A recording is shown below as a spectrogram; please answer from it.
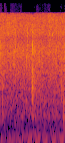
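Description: Chopped onions and brinjal frying in oil for kathirikai kothsu, a brief, even sizzle heard up close with no voices.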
